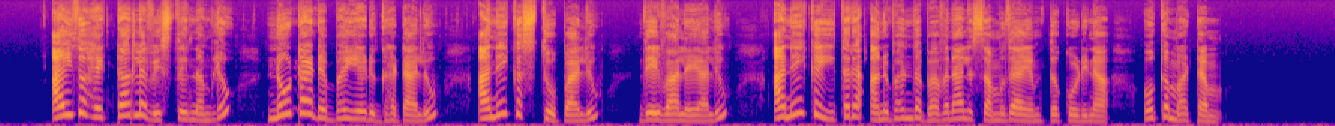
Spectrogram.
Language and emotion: Telugu, neutral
